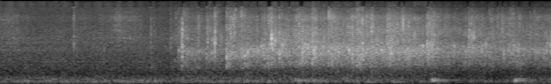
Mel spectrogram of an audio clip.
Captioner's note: audience clapping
